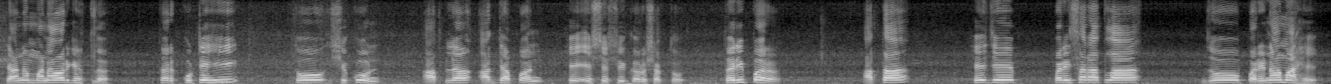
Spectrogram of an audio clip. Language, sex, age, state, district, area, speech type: Marathi, male, 60+, Maharashtra, Osmanabad, rural, spontaneous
